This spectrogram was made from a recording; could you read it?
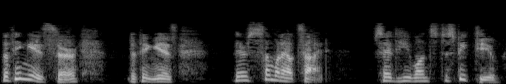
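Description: Stout male innkeeper, nervous and rambling, high jittery voice, put on by a male narrator. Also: sing-song, normal speed, bright, forceful tone, slightly rough, no echo, highs cut off, full character voice. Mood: flustered. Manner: stammering, rambling, anxious.

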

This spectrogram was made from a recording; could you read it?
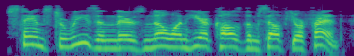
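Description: A man's voice: measured pace, bright, forceful tone, no room sound, dull audio, heavily acted. A man voicing a scrappy young boy who talks in cocky slang, bold but frightened. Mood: tense. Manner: high, cocky slang-tinged talk.

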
